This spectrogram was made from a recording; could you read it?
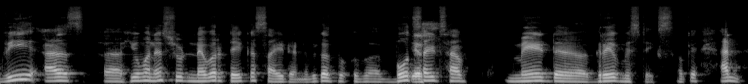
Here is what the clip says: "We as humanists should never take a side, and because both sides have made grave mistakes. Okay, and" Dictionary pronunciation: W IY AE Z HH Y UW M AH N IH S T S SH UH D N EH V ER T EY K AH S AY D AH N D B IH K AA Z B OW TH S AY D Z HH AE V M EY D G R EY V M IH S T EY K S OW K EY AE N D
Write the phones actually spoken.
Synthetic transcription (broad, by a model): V IY AE Z HH Y UW M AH N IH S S SH UH D N EH V ER T EY K AH S AY D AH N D B IH K AA Z B OW T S AY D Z HH AE V M EY D G R EY V M IH S T EY K S OW K EY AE N D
